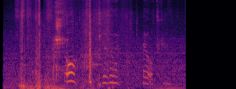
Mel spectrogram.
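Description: A man speaks with animation through a microphone, close by.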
